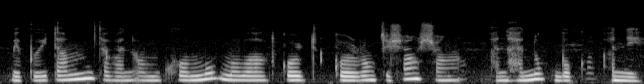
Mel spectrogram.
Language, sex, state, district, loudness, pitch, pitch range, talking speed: Mizo, female, Mizoram, Aizawl, -15 LUFS, 195 Hz, 185-210 Hz, 185 wpm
